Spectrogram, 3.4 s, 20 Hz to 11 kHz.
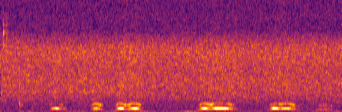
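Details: Owls hooting at 4am on October 19, 2024, as the moon cleared after several days of thick marine-layer fog: soft, low hoots in short clusters, about five notes over three seconds, some doubled, against quiet night.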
